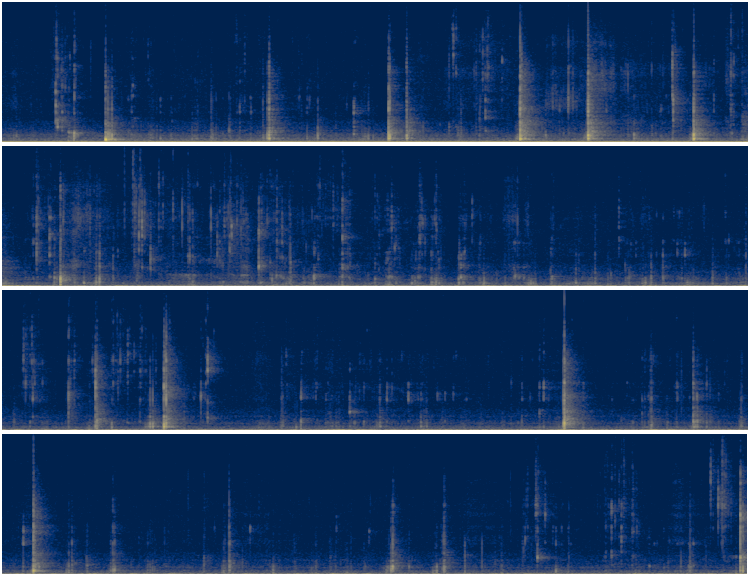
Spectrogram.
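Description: A person biting into and chewing chunks of soaked chalk close to a clip-on microphone, with crunchy bites at irregular intervals. A low steady hum underneath stops about eight seconds in.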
